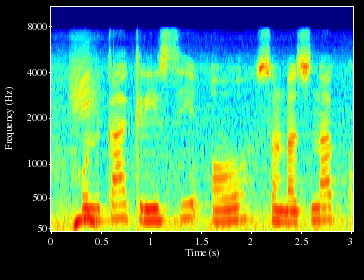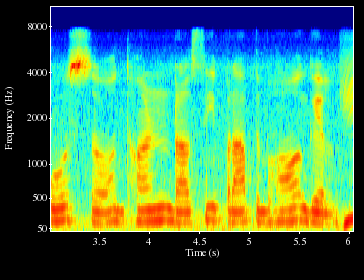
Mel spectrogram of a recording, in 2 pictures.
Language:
Maithili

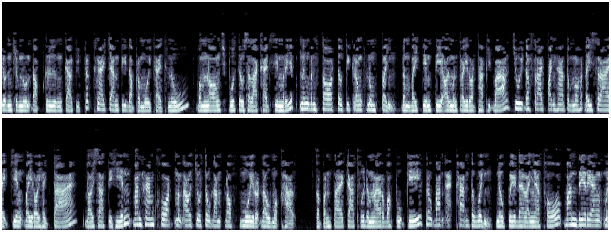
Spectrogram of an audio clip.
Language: Thai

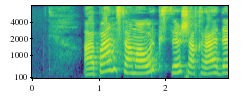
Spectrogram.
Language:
Kazakh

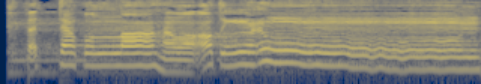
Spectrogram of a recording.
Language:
Arabic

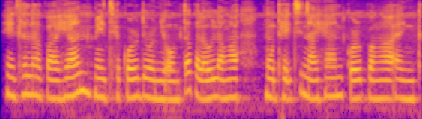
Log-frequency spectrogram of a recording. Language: Mizo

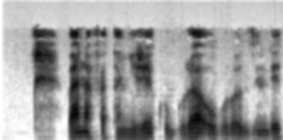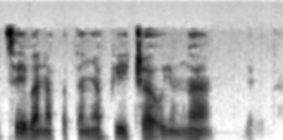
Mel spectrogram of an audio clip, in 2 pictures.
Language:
Kinyarwanda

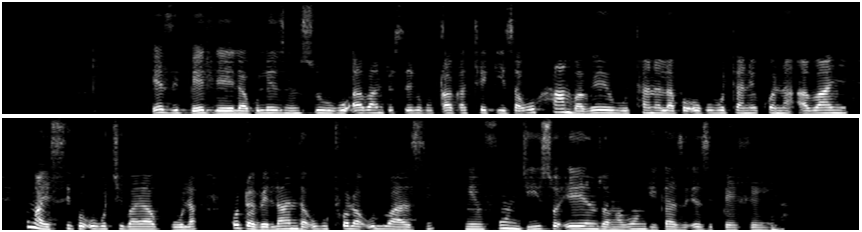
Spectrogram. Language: North Ndebele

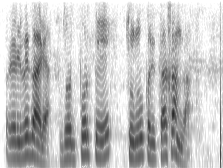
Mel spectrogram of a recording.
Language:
Marathi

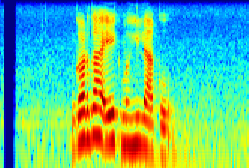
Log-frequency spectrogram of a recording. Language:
Nepali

